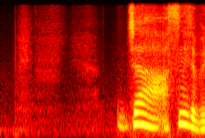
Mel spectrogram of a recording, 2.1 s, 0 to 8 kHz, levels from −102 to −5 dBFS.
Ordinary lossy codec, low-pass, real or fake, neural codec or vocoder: none; 7.2 kHz; fake; codec, 16 kHz, 0.5 kbps, X-Codec, WavLM features, trained on Multilingual LibriSpeech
